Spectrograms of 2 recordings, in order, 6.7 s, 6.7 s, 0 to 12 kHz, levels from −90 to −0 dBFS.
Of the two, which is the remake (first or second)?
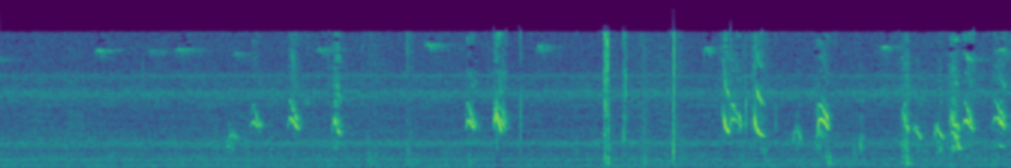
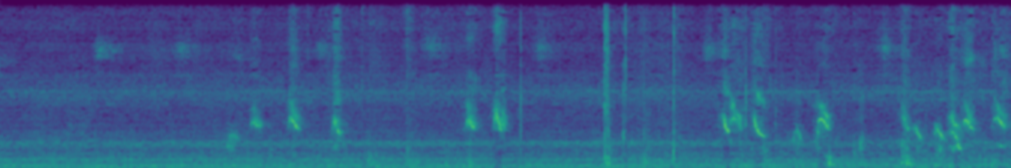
second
